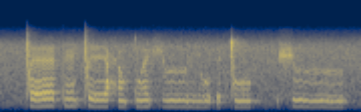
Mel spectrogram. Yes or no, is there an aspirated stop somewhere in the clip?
no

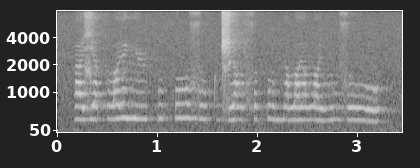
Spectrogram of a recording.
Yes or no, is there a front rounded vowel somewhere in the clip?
no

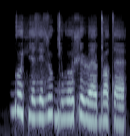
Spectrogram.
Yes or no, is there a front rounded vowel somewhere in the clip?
no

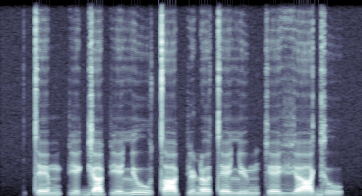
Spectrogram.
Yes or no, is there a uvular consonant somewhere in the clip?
no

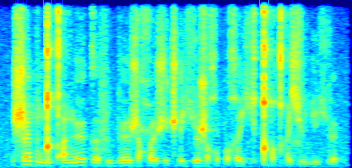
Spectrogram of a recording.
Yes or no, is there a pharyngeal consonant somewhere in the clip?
yes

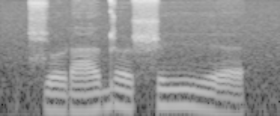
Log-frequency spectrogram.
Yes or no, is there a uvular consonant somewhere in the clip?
no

